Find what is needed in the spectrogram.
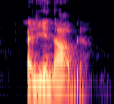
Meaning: alienable
- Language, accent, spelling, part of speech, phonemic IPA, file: French, France, aliénable, adjective, /a.lje.nabl/, LL-Q150 (fra)-aliénable.wav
